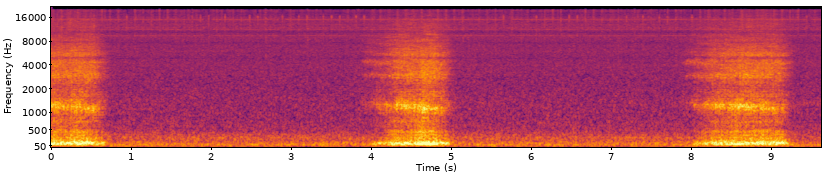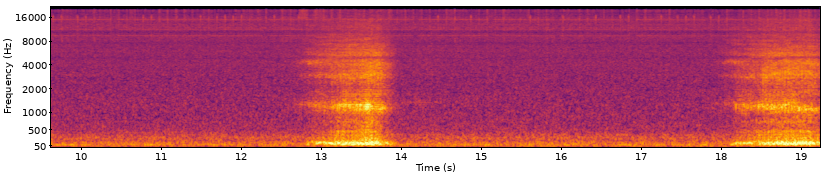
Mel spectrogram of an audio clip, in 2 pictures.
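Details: Snoring during sleep: deep, rough snores on each breath in, about 14 a minute, with quiet pauses between.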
